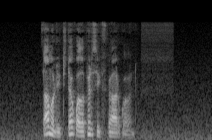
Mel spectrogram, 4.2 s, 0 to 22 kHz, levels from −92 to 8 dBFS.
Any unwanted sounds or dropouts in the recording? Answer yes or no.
no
